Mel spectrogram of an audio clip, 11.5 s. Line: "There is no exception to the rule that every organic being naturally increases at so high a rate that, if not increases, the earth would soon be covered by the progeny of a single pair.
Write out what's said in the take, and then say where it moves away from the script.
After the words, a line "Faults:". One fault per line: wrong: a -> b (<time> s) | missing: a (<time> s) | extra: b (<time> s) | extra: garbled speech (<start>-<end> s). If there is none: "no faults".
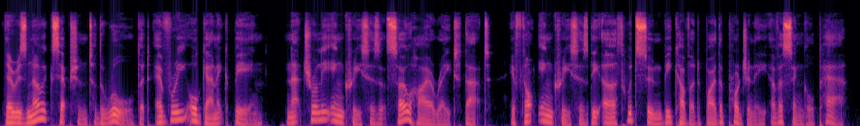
"There is no exception to the rule that every organic being naturally increases at so high a rate that, if not increases, the earth would soon be covered by the progeny of a single pair.
Faults:
no faults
